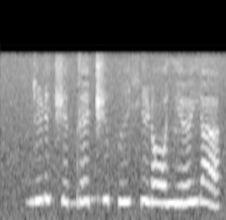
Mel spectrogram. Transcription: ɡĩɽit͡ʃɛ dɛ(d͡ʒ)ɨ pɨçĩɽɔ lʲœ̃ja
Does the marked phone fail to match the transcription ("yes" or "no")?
no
